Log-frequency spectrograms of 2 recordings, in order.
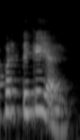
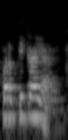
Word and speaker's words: pertikaian: Pelafalan diftong ai dilafalkan dengan mengucapkan vokal i yang kemudian diganti dengan vokal e. Tetapi, pelafalan diftong yang benar adalah ai. Saat menyebutkan diftong ai, vokal yang terlibat harus diucapkan dengan artikulasi yang jelas, sebagai a yang diikuti oleh i tanpa jeda.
